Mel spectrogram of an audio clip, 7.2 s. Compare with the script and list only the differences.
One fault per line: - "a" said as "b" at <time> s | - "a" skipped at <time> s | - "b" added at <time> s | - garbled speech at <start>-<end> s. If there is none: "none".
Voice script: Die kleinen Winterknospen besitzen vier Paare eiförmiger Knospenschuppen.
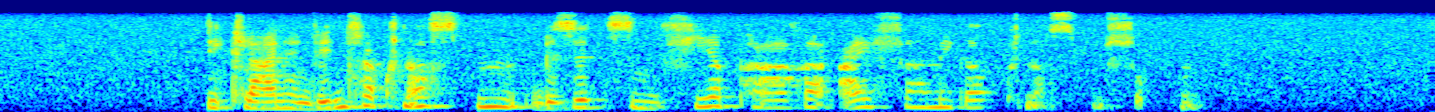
none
